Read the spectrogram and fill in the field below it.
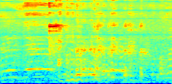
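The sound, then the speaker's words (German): Glasses clink together in a toast, a bright ringing chime that lingers briefly, while several voices murmur and chuckle. “Sehr zum Wohl. Prost.”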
